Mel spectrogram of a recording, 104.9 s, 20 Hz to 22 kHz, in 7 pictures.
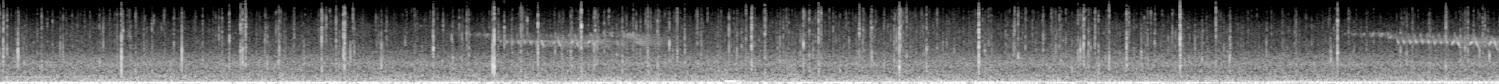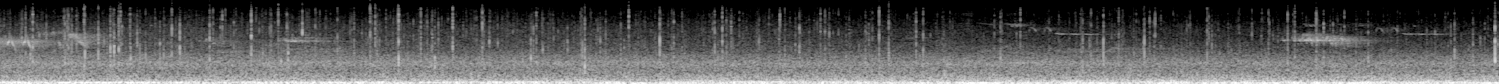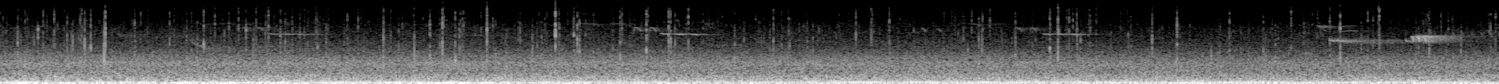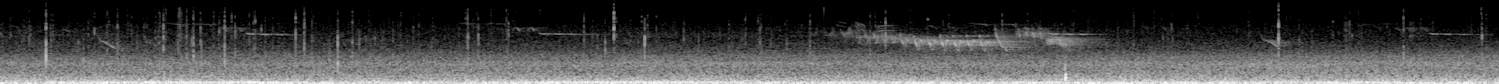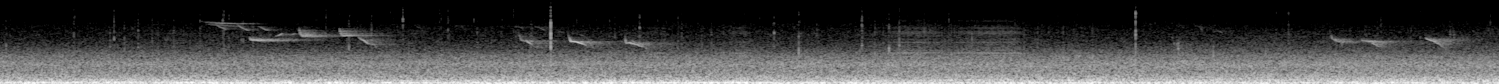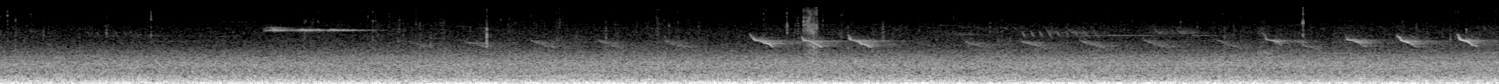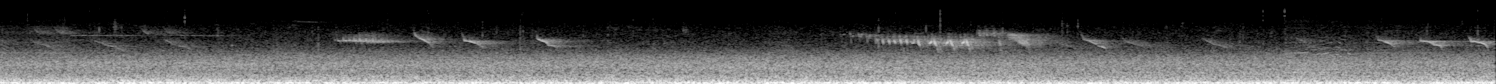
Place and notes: Weimar, Deutschland - OstPunkt
Seam (Studio fuer elektroakustische Musik) - klangorte - OstPunkt
Weimar, Germany, 23 April, 13:42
